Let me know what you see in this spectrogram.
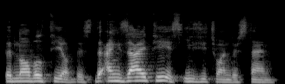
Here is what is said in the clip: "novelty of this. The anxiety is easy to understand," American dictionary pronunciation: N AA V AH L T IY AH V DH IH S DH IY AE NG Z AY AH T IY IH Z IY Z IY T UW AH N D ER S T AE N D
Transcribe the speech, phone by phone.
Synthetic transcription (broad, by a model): N AA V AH L T IY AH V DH IH S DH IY AE NG Z AY AH T IY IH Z IY Z IY T UW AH N D ER S T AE N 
